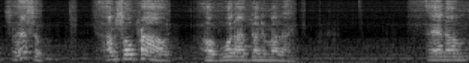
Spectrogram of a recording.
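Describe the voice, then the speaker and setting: This man's voice sits fairly high in pitch. He leaves long, frequent pauses, and the room echo is audible. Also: ordinary pitch variation, fairly slow pace. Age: 60s. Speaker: retired transit worker. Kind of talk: personal monologue. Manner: casual, conversational.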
